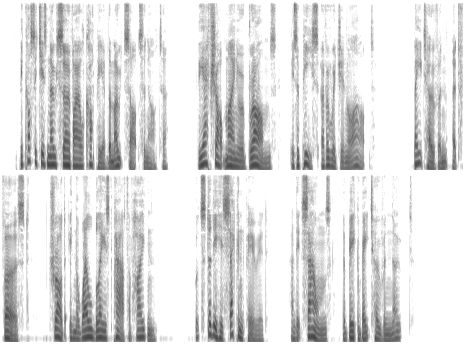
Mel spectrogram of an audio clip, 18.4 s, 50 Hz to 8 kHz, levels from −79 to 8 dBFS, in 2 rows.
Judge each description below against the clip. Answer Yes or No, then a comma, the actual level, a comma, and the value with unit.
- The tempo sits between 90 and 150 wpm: Yes, average, 145 wpm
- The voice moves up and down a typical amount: No, wide, 6.1 semitones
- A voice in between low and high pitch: No, low, 125 Hz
